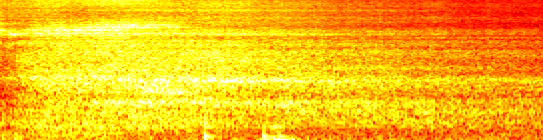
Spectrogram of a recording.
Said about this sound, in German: Wir atmen ein. Atmen aus. Atmen ein. Atmen aus.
